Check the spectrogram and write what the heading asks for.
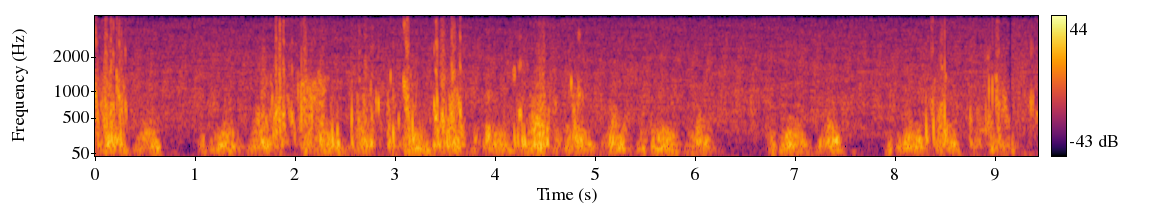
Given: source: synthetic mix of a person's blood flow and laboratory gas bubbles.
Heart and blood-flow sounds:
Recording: Doppler ultrasound of blood flow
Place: precordium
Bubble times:
0.00-0.35 s: bubbles
1.59-2.47 s: bubbles
2.55-2.87 s: bubbles
2.90-3.31 s: bubbles
3.38-3.71 s: bubbles
3.89-3.97 s: bubbles
4.16-4.64 s: bubbles
4.72-4.90 s: bubbles
8.27-8.62 s: bubbles
8.73-9.15 s: bubbles
9.32-9.44 s: bubbles
From the record:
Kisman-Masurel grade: 333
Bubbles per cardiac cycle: rolling drumbeat, 9 or more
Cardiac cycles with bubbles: 50 to 99%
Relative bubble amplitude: loud (0.450 to 0.775)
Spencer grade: 3 (all of the cardiac periods contain showers or single bubble signals, but not dominating or overriding the cardiac motion signals)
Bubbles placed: anywhere in the cardiac cycle

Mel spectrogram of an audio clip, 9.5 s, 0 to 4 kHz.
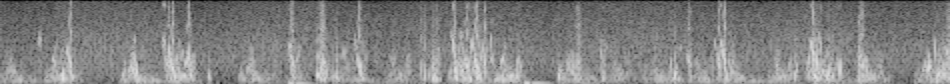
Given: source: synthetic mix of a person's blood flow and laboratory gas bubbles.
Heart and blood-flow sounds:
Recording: Doppler ultrasound of blood flow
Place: precordium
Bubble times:
0.38-0.43 s: bubbles
0.57-0.77 s: bubbles
1.61-1.96 s: bubbles
2.07-2.12 s: bubbles
2.88-3.02 s: bubbles
3.13-3.69 s: bubbles
4.18-4.43 s: bubbles
4.48-4.95 s: bubbles
5.15-5.22 s: bubbles
5.56-5.83 s: bubbles
5.99-6.09 s: bubbles
6.67-6.83 s: bubbles
6.85-6.95 s: bubbles
7.12-7.36 s: bubbles
7.93-8.45 s: bubbles
8.56-8.67 s: bubbles
9.32-9.51 s: bubbles
From the record:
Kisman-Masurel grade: 243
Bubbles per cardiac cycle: several, 3 to 8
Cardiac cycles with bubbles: 100%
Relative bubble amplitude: loud (0.450 to 0.775)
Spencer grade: 3 (all of the cardiac periods contain showers or single bubble signals, but not dominating or overriding the cardiac motion signals)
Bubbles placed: only in the low amplitude regions of the cardiac cycle

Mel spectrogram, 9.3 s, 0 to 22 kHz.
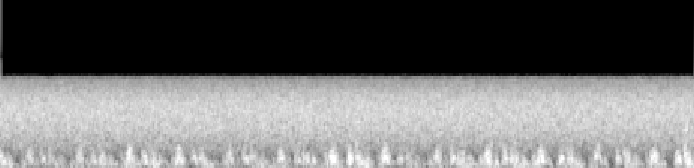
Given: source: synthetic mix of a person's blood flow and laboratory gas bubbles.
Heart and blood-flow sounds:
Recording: Doppler ultrasound of blood flow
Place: precordium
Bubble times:
1.54-1.63 s: bubbles
2.50-2.71 s: bubbles
4.59-4.66 s: bubbles
6.50-6.61 s: bubbles
9.10-9.16 s: bubbles
From the record:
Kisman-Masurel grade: 121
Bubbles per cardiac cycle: 1 to 2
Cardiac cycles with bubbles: 10 to 50%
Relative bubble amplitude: barely perceptible (0.100 to 0.250)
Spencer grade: 2 (many but less than half of the cardiac periods contain bubble signals, singularly or in groups)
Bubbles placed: anywhere in the cardiac cycle

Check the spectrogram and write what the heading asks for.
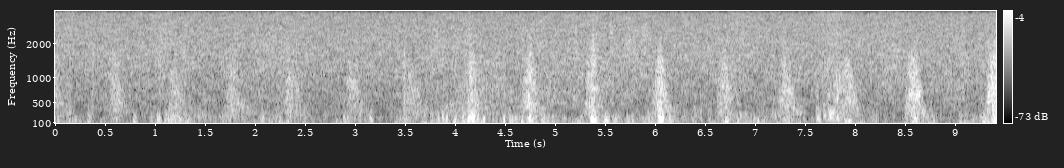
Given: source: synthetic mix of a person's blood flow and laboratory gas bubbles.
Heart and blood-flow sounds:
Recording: Doppler ultrasound of blood flow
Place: subclavian vein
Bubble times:
7.59-7.90 s: bubbles
From the record:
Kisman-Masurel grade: 211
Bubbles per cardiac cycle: several, 3 to 8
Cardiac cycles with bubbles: 1 to 10%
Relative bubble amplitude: barely perceptible (0.100 to 0.250)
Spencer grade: 1 (occasional bubble signal discernible with the cardiac motion signal, with majority of cardiac periods free of bubbles)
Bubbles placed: anywhere in the cardiac cycle

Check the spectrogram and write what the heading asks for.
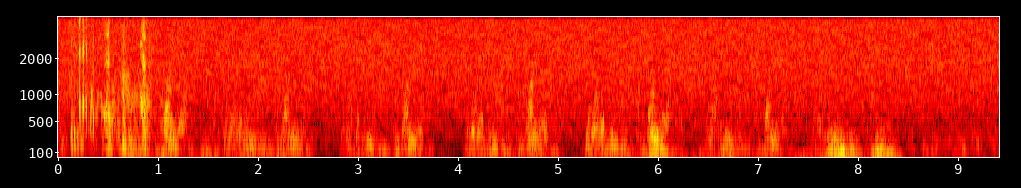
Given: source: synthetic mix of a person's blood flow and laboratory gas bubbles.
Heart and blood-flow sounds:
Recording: Doppler ultrasound of blood flow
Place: precordium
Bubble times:
0.00-0.03 s: bubbles
0.11-0.56 s: bubbles
0.61-0.95 s: bubbles
From the record:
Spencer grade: 1 (occasional bubble signal discernible with the cardiac motion signal, with majority of cardiac periods free of bubbles)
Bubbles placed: only in the low amplitude regions of the cardiac cycle

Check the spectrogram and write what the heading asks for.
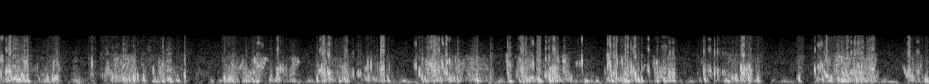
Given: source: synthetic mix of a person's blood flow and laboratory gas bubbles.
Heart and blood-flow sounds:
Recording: Doppler ultrasound of blood flow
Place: precordium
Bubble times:
0.00-0.65 s: bubbles
0.88-0.96 s: bubbles
0.99-1.90 s: bubbles
2.21-3.00 s: bubbles
3.14-3.94 s: bubbles
4.12-4.95 s: bubbles
5.04-5.94 s: bubbles
6.04-6.79 s: bubbles
6.97-7.64 s: bubbles
7.96-8.04 s: bubbles
8.11-8.80 s: bubbles
9.02-9.30 s: bubbles
From the record:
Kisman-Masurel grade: 444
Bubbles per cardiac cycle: continuous sound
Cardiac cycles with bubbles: 100%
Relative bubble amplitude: maximal (0.775 to 0.999)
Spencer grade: 4 (maximum detectable bubble signal sounding continuously throughout systole and diastole of every cardiac period, and overriding the amplitude of the normal cardiac signals)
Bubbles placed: only in the low amplitude regions of the cardiac cycle

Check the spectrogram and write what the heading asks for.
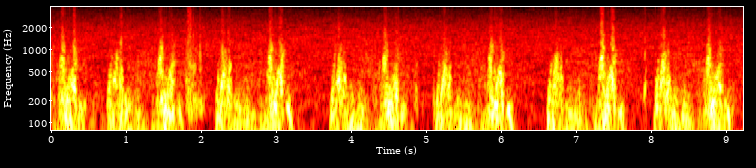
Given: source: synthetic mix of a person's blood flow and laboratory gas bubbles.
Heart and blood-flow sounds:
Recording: Doppler ultrasound of blood flow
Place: precordium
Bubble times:
1.77-2.08 s: bubbles
2.23-2.36 s: bubbles
4.82-4.91 s: bubbles
5.09-5.14 s: bubbles
7.88-7.97 s: bubbles
8.12-8.25 s: bubbles
From the record:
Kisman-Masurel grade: 121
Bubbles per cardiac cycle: 1 to 2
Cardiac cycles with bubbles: 10 to 50%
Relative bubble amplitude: barely perceptible (0.100 to 0.250)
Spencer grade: 2 (many but less than half of the cardiac periods contain bubble signals, singularly or in groups)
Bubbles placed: anywhere in the cardiac cycle

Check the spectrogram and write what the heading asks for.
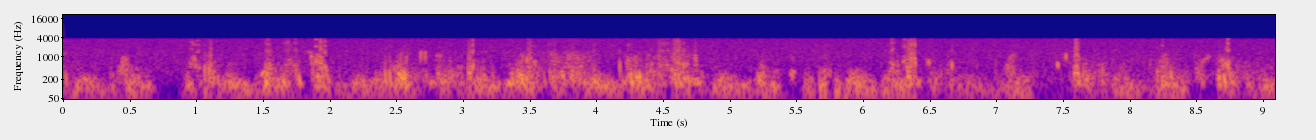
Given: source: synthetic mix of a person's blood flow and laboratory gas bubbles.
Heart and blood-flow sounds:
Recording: Doppler ultrasound of blood flow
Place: precordium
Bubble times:
0.00-0.05 s: bubbles
0.93-1.32 s: bubbles
1.49-2.03 s: bubbles
2.32-2.62 s: bubbles
2.65-3.20 s: bubbles
3.31-4.04 s: bubbles
4.13-4.82 s: bubbles
5.44-5.50 s: bubbles
5.68-5.77 s: bubbles
6.17-6.53 s: bubbles
6.62-6.71 s: bubbles
7.42-7.67 s: bubbles
8.17-8.36 s: bubbles
8.47-8.82 s: bubbles
From the record:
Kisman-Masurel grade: 233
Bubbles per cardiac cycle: several, 3 to 8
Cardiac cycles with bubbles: 50 to 99%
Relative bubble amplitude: loud (0.450 to 0.775)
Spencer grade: 3 (all of the cardiac periods contain showers or single bubble signals, but not dominating or overriding the cardiac motion signals)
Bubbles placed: anywhere in the cardiac cycle

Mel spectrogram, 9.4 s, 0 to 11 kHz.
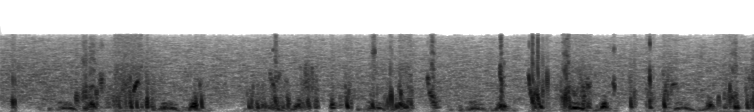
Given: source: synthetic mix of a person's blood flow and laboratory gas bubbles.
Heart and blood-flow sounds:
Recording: Doppler ultrasound of blood flow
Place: precordium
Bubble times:
0.12-0.22 s: bubbles
0.91-1.96 s: bubbles
2.42-2.56 s: bubbles
3.05-3.64 s: bubbles
3.73-3.98 s: bubbles
4.11-4.40 s: bubbles
4.61-4.72 s: bubbles
4.76-5.17 s: bubbles
5.32-5.52 s: bubbles
6.23-6.32 s: bubbles
6.57-6.89 s: bubbles
6.99-7.41 s: bubbles
7.65-7.70 s: bubbles
7.85-7.97 s: bubbles
8.06-8.18 s: bubbles
8.27-8.48 s: bubbles
8.93-9.44 s: bubbles
From the record:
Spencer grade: 3 (all of the cardiac periods contain showers or single bubble signals, but not dominating or overriding the cardiac motion signals)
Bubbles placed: anywhere in the cardiac cycle

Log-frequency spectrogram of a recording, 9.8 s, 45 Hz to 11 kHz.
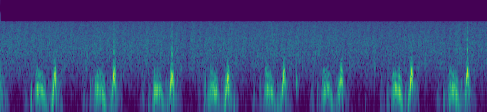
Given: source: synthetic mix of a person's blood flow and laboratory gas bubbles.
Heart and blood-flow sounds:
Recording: Doppler ultrasound of blood flow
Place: precordium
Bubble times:
5.89-5.96 s: bubbles
From the record:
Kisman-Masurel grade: 111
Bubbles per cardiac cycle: 1 to 2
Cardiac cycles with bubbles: 1 to 10%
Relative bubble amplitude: barely perceptible (0.100 to 0.250)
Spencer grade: 1 (occasional bubble signal discernible with the cardiac motion signal, with majority of cardiac periods free of bubbles)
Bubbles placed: only in the low amplitude regions of the cardiac cycle

